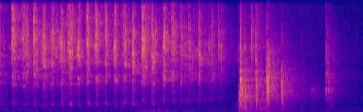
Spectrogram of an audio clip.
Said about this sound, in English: Irresponsible dice rolling, minus one. Just going to go for it.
